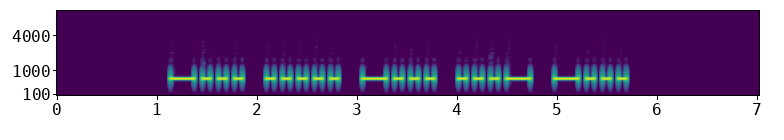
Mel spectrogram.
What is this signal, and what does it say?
Morse code, heard as a keyed tone, about 15 wpm, 700 Hz. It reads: B5BVB
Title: Five Challenging Letter-Number Combinations 15wpm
